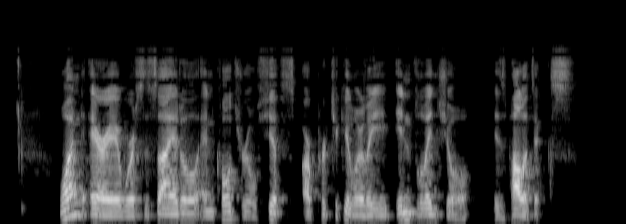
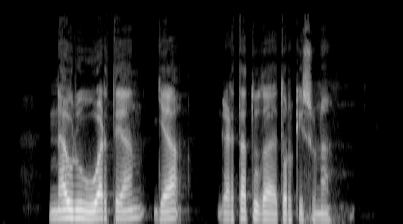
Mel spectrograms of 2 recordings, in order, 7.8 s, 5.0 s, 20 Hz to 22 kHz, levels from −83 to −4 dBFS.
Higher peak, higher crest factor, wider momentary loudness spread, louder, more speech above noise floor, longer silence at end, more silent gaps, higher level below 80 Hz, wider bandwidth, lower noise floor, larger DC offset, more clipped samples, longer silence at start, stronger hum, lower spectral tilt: about the same, -4 dBFS vs -2 dBFS; about the same, 22 dB vs 20 dB; first, 15 LU vs 12 LU; second, -26 LUFS vs -20 LUFS; second, 32 dB vs 58 dB; second, 0.7 s vs 0.9 s; first, 6.06-6.11 s vs none; second, -74 dBFS vs -58 dBFS; second, 9.4 kHz vs 14.5 kHz; second, -58 dBFS vs -77 dBFS; neither; neither; second, 0.2 s vs 0.6 s; neither; second, -4 dB/octave vs -6 dB/octave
